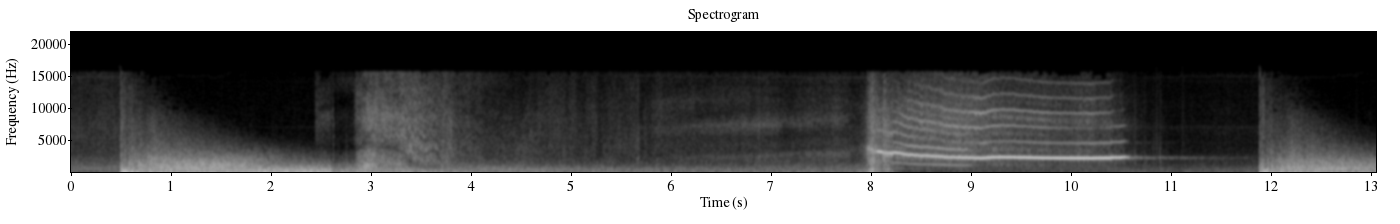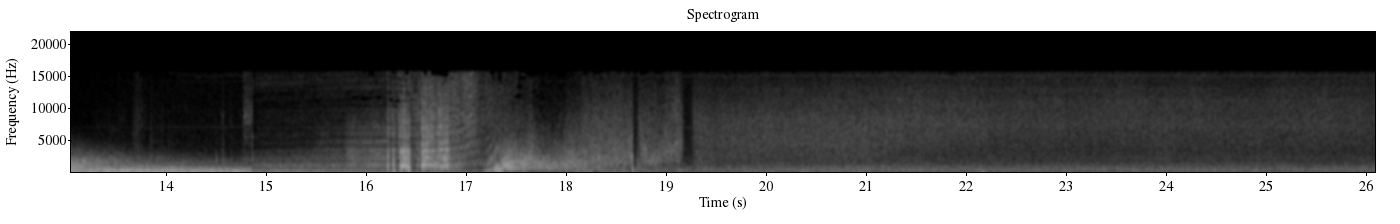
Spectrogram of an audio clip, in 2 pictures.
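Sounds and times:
firecracker bang with echo: 0.5 - 5.5, 11.9 - 14.8
firecracker whistle: 2.5 - 12.0.

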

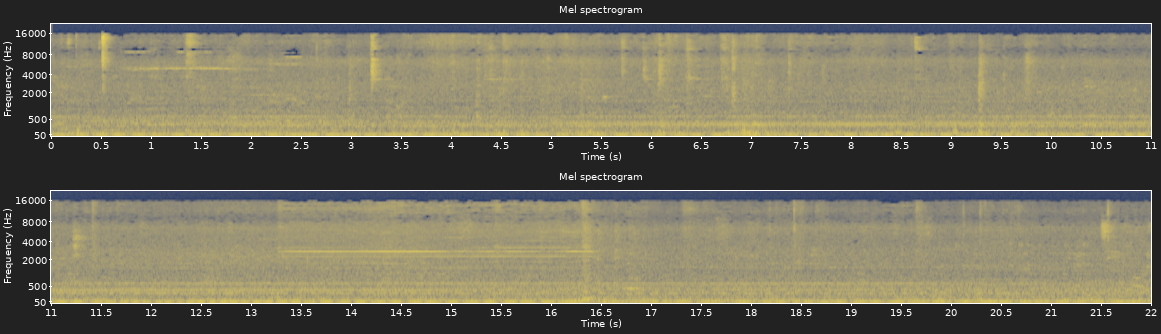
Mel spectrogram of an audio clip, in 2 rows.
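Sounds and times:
bus drivetrain rumble and hum: 0.0 - 22.0.

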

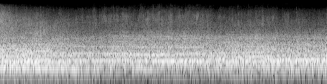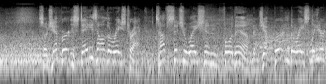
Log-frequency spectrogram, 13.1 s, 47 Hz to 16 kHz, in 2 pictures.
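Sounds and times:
race car engines passing: 0.0 - 13.0.

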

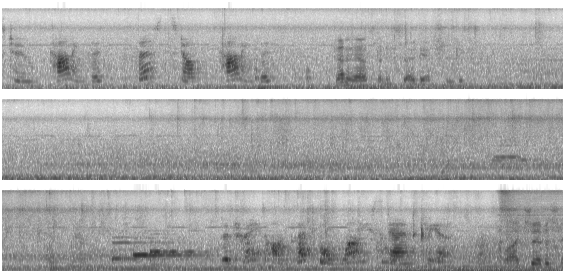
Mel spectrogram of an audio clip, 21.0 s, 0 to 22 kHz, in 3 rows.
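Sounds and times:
recorded platform announcement: 0.0 - 3.5, 15.4 - 21.0
rain hissing: 1.5 - 21.0
electric train slowing to a stop: 9.8 - 21.0
electronic chime tones: 15.3 - 18.4.

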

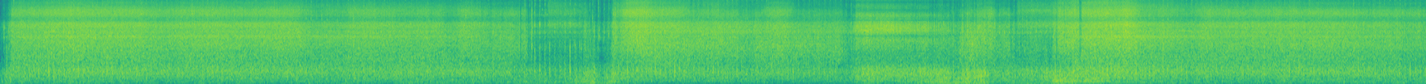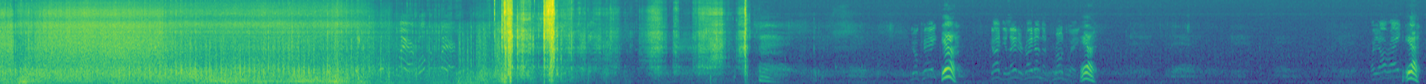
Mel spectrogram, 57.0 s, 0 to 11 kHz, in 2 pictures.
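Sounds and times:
wind buffeting microphone: 6.0 - 38.6.

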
